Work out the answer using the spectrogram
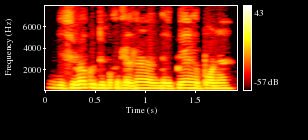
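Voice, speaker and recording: A woman acting as a sulky, stubborn woman in a homemade family drama, with a high voice and quick, grumbling delivery. The recording is dull, dry and lo-fi. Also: fairly even intonation, warm tone, no room sound. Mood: pleading. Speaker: actor in a family comedy-drama skit. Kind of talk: casual web-series acting.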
